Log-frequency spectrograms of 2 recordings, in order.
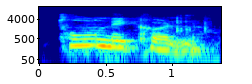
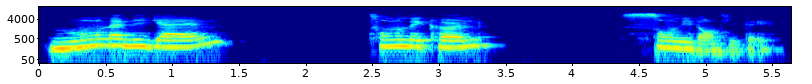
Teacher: If it's a feminine noun that is single and the first letter of that word is either a h or a vowel, instead of using ma, ta, sa before a vowel or a h, we're changing it to the masculine possessives, mon, ton, son, because it allows us to make a beautiful liaison sound. For example, mon amie Gaëlle, my friend Gaëlle.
